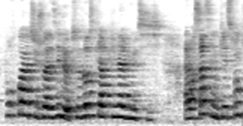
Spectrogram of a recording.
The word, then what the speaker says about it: Scarpina Beauty: Scarpina Beauty ça va très bien.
